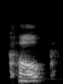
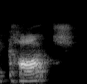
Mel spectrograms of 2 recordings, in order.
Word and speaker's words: Koch: firm from dallas called some people pronounce it coke some say koch but uh koch coke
